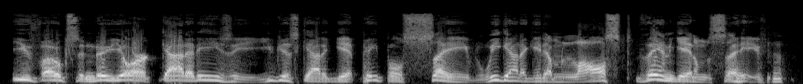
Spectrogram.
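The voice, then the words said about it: Imitated gravelly Southern accent. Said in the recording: “in his gravelly Southern accent ... That's a pretty good imitation there, too.”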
